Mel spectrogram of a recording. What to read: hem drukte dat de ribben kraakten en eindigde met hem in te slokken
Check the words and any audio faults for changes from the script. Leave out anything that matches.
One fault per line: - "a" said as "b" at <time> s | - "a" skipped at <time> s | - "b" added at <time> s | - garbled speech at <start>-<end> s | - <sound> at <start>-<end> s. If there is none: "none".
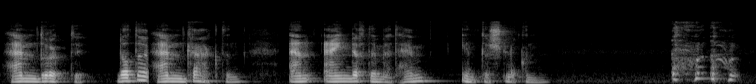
- "ribben" said as "hem" at 1.5 s
- cough at 6.7-7.4 s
